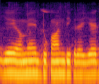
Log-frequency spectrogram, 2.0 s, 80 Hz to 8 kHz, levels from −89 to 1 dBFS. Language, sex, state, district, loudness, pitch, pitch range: Hindi, male, Uttar Pradesh, Shamli, -13 LUFS, 140 Hz, 140-145 Hz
